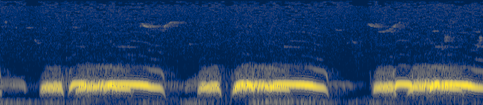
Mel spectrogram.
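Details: Spotted dove giving loud, drawn-out hoarse coos, a short note followed by a long flat one, repeated about once a second with brief gaps.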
